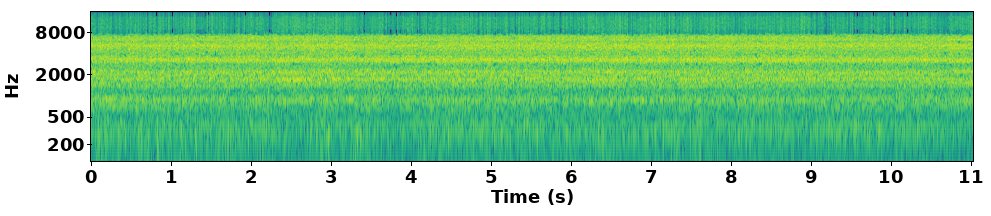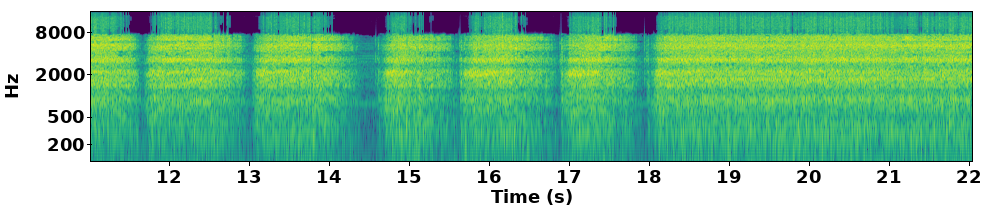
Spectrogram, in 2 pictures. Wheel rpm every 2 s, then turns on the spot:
230, 230, 230, 230, 240, 170, 110, 60, 60, 190, 230.
none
